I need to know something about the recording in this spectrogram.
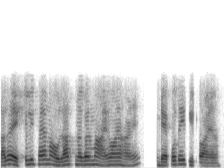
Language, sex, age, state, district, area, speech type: Sindhi, male, 18-30, Gujarat, Surat, urban, conversation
